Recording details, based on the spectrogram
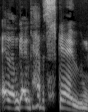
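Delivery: very high, la-di-da put-on posh accent. Joking that the word scone sounds posh: put-on posh accent. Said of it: "Scone is very posh".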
